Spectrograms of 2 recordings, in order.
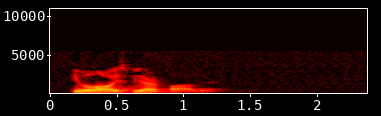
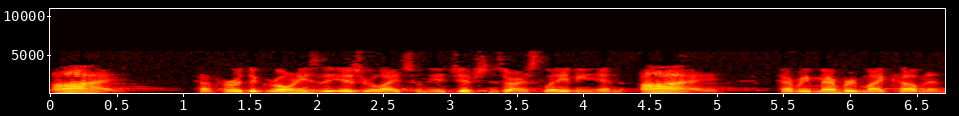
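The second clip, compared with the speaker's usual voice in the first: God's voice, proclaimed firmly and loud; scripture reading as God; 6 dB louder than usual. Acted. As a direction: declare each I AM like the Lord Himself. Reads God's words in Exodus.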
